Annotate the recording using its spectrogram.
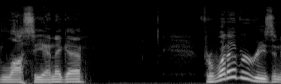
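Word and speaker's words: La Cienega: it how it's spelled lasena for whatever reason if you're from La it sounds like lasanda and I'm the only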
